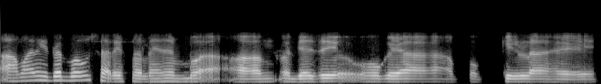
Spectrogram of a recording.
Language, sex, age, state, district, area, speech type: Hindi, male, 45-60, Uttar Pradesh, Ghazipur, rural, conversation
